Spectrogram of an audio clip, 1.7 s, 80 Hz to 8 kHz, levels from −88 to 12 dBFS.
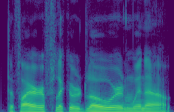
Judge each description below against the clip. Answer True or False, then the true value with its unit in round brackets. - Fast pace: True (240 wpm)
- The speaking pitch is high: False (120 Hz)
